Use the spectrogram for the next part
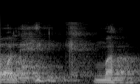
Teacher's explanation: اگر رکنا ہے تو آخر میں تائے مربوطہ ہے، وہ ہا میں تبدیل ہو جائے گی ، لام ساکن پڑھا جا رہا ہے، اظہار ہو رہا ہے،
